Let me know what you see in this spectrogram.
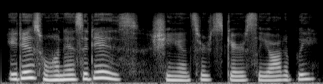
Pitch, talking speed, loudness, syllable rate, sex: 225 Hz, 185 wpm, -16 LUFS, 5.8 syllables/s, female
